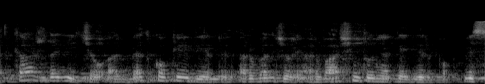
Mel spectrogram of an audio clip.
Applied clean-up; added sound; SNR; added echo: none; none; none; reverberation time 1.1 s.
